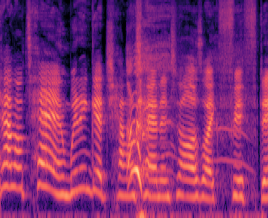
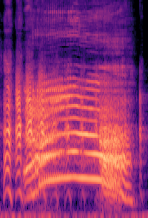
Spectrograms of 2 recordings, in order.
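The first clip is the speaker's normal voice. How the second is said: high, loud yell breaking into laughter; laughing yell; 12 semitones higher, 8 dB louder than usual. Real, not acted. Yelling at Flash Player, laughing frustrated yell. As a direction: yell and crack up. Raging at Flash update prompt.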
